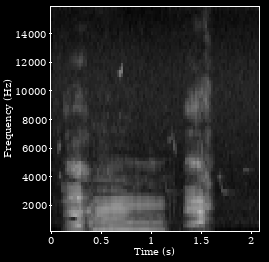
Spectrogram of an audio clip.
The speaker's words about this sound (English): And so, it all started with a camel named Ramadan. All right, now. Come on. Move, you crazy camel. All right, come on. Move it.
